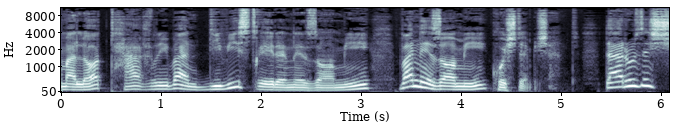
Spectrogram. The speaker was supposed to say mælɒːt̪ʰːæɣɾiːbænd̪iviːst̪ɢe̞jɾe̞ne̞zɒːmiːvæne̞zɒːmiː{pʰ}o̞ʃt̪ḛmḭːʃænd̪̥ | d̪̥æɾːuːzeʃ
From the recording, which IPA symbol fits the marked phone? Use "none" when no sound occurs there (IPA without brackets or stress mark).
kʰ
